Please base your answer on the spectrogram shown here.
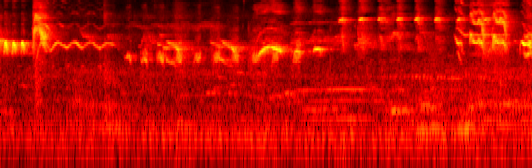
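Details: Orange-headed thrush singing in the afternoon: a wavering, warbled whistle, then a series of short, varied phrases repeated at a steady pace, roughly twice a second.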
